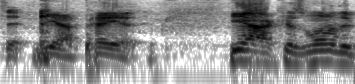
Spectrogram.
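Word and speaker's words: Payette: drinking beer and we were like man uh payet payet brewing um kind of a big one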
